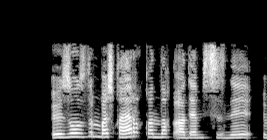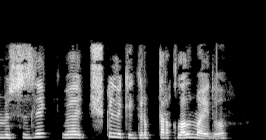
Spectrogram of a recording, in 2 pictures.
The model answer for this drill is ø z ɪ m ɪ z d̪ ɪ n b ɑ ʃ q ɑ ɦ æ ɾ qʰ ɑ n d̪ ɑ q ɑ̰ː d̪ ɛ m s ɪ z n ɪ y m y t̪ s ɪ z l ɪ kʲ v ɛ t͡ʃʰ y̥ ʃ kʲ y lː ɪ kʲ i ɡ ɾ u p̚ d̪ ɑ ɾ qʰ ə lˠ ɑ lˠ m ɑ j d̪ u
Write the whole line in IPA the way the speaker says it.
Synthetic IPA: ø z ɪ ŋ ɪ z d̪ ɪ n b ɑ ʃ q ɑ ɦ æ ɾ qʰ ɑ n d̪ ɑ q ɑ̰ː d̪ ɛ m s ɪ z n ɪ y m y t̪ s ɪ z l ɪ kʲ v ɛ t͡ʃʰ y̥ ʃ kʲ y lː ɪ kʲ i ɡ ɾ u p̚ t̪ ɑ ɾ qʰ ə lˠ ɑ lˠ m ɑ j d̪ u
